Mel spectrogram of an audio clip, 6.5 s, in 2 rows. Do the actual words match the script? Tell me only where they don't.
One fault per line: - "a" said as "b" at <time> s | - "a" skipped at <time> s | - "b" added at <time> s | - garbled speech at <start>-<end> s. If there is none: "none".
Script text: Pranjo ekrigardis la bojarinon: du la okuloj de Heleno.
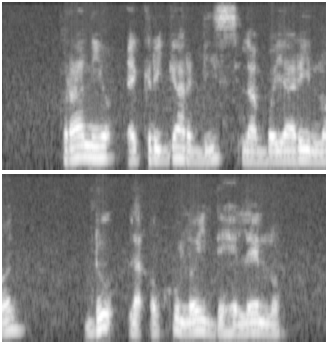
none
